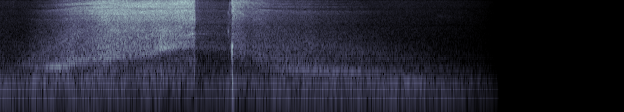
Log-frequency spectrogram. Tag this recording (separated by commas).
Whoosh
